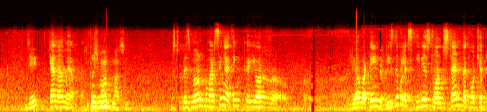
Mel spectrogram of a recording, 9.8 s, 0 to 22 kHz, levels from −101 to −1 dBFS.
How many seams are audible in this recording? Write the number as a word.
zero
